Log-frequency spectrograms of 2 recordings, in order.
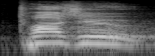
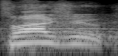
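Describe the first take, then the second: First: Garbled thank you through a mouthful of candy; mouth full of chocolate. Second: Louder garbled thank you through chocolate; mouth full of chocolate. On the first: Pastor imitating boy with a stuffed mouth, garbled. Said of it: "he looks up and he goes". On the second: Pastor repeating the boy's chocolate-muffled thanks, louder. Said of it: "It's just chocolate everywhere". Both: Retold or imitated.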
